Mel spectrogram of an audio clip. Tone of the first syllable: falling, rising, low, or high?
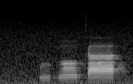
low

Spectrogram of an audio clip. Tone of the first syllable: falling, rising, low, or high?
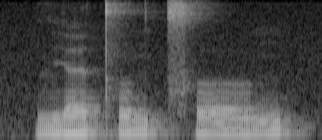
rising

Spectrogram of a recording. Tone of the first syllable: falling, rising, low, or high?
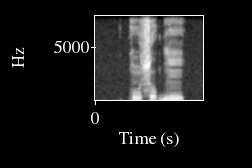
low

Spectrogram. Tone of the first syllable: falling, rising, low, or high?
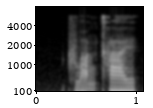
low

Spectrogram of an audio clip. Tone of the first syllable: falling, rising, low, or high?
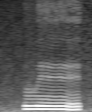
low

